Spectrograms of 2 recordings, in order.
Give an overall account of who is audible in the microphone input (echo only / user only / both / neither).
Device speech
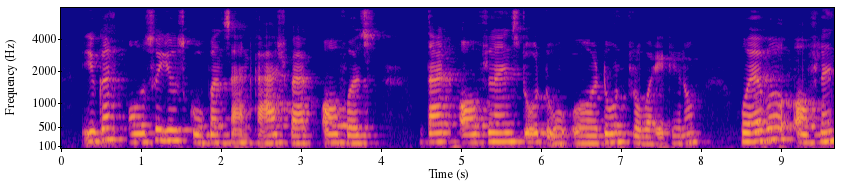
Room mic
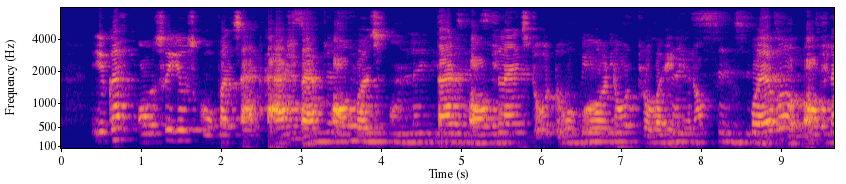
both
